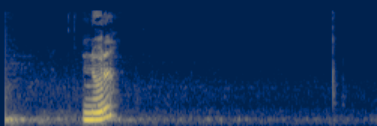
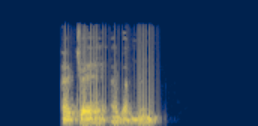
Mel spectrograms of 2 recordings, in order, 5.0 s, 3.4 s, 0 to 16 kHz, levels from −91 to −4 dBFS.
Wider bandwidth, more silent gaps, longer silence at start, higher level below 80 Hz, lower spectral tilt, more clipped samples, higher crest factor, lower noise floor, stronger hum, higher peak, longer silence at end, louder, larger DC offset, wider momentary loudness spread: first, 11.5 kHz vs 7.8 kHz; neither; second, 0.05 s vs 0.8 s; second, -68 dBFS vs -42 dBFS; about the same, -7 dB/octave vs -6.5 dB/octave; neither; about the same, 22 dB vs 18 dB; second, -69 dBFS vs under -90 dBFS; neither; second, -6 dBFS vs -2 dBFS; first, 3.5 s vs 1.35 s; second, -20 LUFS vs -17 LUFS; neither; first, 28 LU vs 9 LU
